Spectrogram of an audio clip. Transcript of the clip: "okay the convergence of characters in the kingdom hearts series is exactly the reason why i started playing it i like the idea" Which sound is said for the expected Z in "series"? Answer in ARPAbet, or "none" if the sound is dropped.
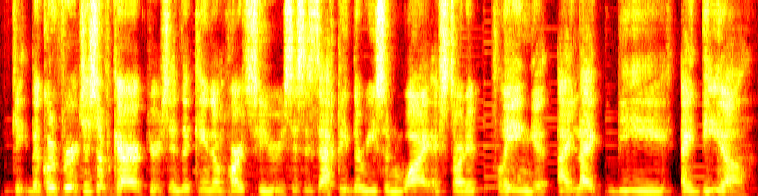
S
